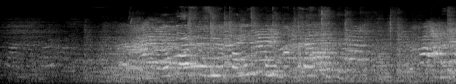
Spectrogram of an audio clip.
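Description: A group of children sing together in an echoing room.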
